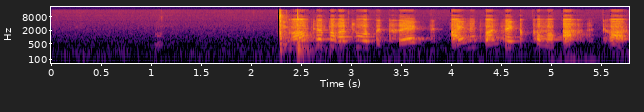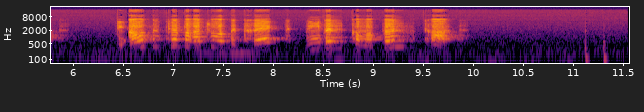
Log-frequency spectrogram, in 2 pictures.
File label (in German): sprechendes Thermometer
